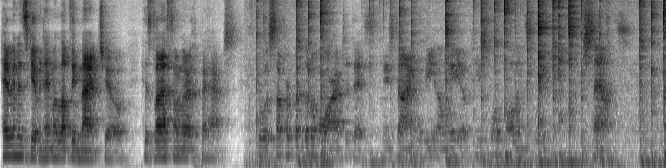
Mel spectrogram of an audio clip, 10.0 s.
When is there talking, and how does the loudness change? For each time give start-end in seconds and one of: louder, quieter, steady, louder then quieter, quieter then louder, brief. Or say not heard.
0.0-9.9 quieter.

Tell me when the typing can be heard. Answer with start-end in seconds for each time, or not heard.
3.6-9.9.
